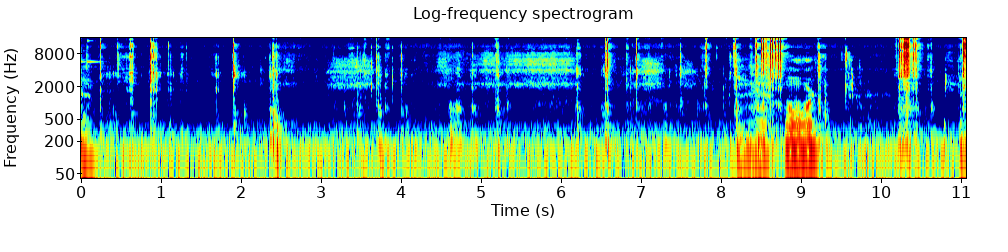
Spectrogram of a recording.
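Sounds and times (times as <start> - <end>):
ratchet driver clicking: 8.4 - 8.8, 10.2 - 10.6.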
